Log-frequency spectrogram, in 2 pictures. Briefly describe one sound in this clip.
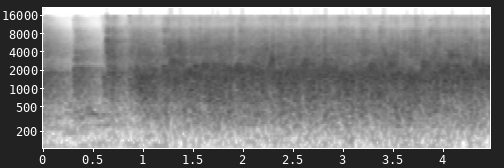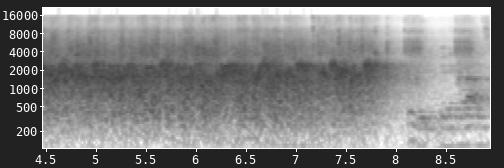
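A crowd applauds in a room.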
